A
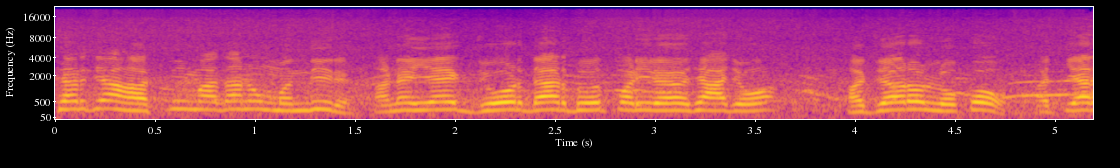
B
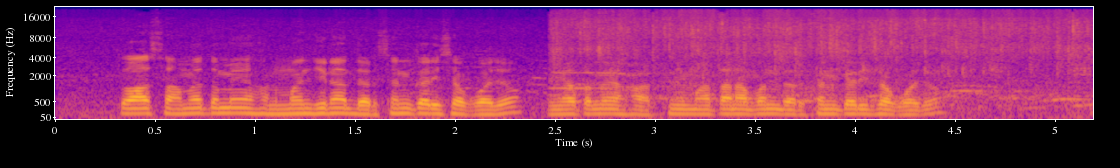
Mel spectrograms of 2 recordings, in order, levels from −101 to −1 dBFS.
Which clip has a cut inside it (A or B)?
B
